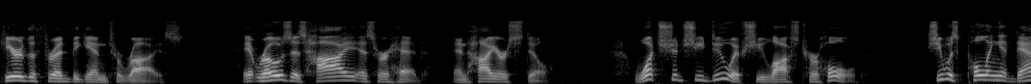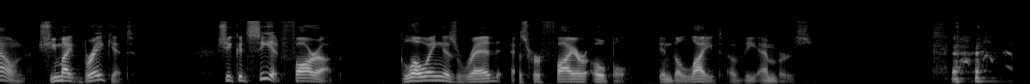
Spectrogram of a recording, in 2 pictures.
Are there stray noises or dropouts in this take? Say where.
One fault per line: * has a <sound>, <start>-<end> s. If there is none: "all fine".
* has a dropout, 15.5-15.5 s
* has a laugh, 19.6-20.5 s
